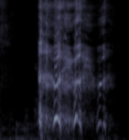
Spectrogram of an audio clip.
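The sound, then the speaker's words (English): A rough, phlegmy smoker's cough: three harsh hacks in quick succession, fairly loud, with no talking around them. “If I have yellow teeth and a terrible smoker's cough, that is my business.”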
